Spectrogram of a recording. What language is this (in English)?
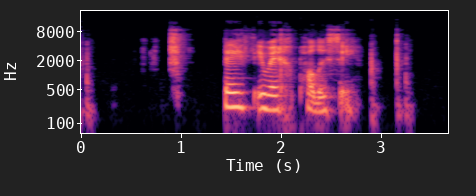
Welsh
